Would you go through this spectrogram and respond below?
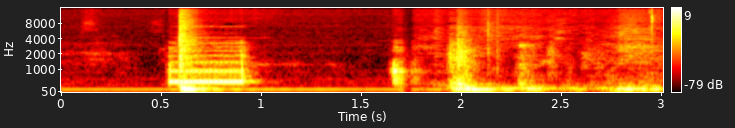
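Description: A telephone being dialed for a call, one clear electronic tone followed by softer clicks and brief tones under a low steady hum.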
